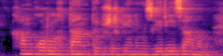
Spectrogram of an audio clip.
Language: Kazakh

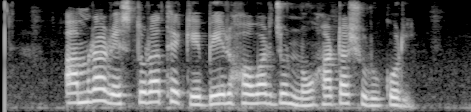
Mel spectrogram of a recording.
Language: Bangla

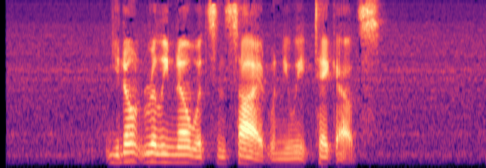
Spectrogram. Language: English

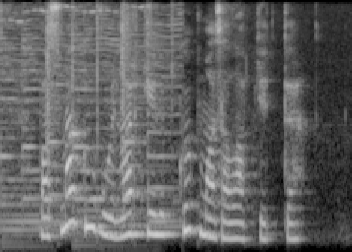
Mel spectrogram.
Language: Kazakh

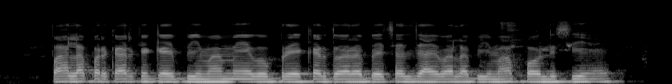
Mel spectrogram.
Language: Magahi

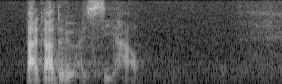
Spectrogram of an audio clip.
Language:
Cantonese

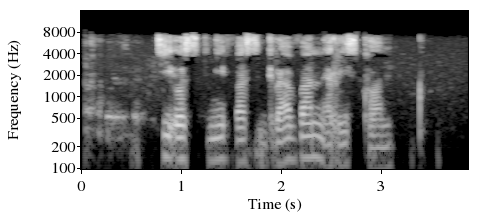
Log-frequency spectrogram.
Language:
Esperanto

